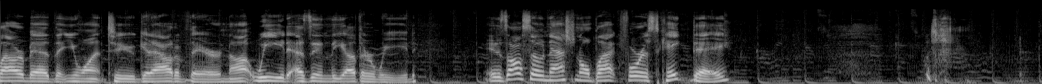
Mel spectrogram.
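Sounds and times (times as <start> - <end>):
speech: 0.0 - 4.3, 4.9 - 7.4, 9.2 - 9.6
person sneezing: 9.2 - 9.7.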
